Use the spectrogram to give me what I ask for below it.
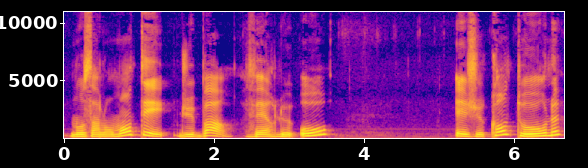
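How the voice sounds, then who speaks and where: A woman teacher giving a recorded lesson to young children, spelling out letters and syllables slowly and praising often. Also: mid-range voice, a little mellow. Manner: slow and carefully spelled out, encouraging. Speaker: preschool teacher.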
